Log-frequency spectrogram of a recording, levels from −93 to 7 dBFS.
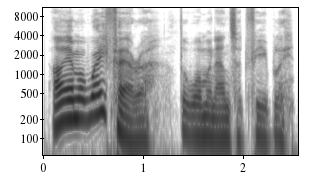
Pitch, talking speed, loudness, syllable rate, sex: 135 Hz, 190 wpm, -17 LUFS, 6.5 syllables/s, male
